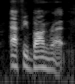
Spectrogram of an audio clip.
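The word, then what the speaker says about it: Aphibarnrat: Afi Bonrat.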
